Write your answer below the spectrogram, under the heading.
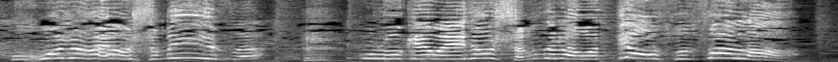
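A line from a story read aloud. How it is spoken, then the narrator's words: Woman crying and shouting. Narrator (Chinese): 那个女的一边哭一边喊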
